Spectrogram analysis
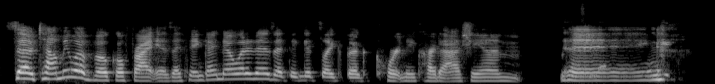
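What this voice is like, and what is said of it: Raspy, hoarse voice. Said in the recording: “Raspy ... I have a little bit of a sore throat. So my voice sounds a little funny ... I definitely sound like I smoke a pack of cigarettes every day.”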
